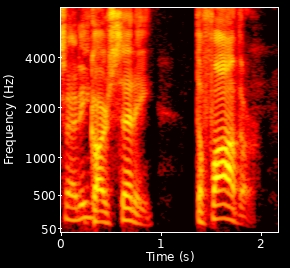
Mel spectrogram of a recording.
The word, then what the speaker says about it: Garcetti: I'll say Garcetti, this. right? Is it how do you pronounce Garcetti? it? Garcetti.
